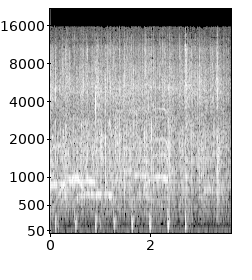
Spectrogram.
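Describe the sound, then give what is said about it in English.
An audience claps their hands together at a preacher's call to clap if they are believing, in a steady, even rhythm, roughly two or three sharp claps per second, over a continuous wash of crowd noise and faint voices. “Come on, clap your hands if you're believing.”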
